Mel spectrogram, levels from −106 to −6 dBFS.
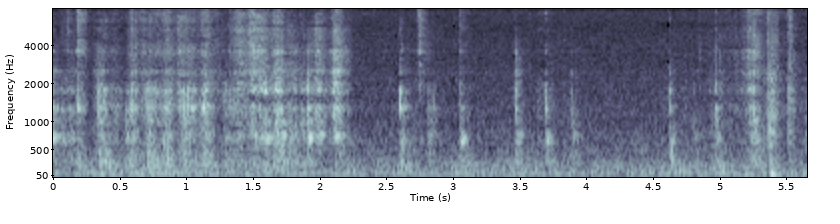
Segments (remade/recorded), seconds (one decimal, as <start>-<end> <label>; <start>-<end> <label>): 0.0-5.7 remade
